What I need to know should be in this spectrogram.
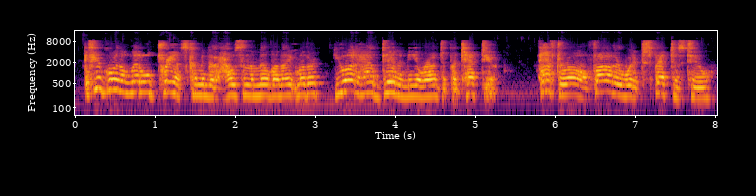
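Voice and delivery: put-on high, fast boyish voice; cocky young twin. A narrator's reading. Twin boy telling his mother they'll protect her, cocky. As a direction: rattle it off like a bragging kid.

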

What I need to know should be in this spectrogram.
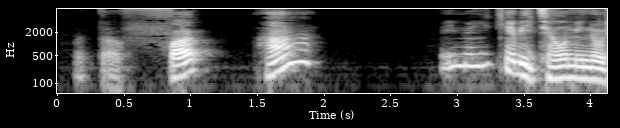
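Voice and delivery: floored by the news, voice jumps up high; shocked outrage. Acted. Man told he'll have bad luck, shocked and high.

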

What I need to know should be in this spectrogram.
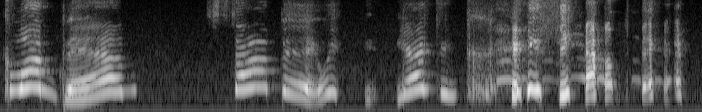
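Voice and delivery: high, whiny mock protest; drawn-out high plea cracking up; helpless pleading uncle. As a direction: imitate the pestered relative, breaking into laughter. Repeating pestered uncle impression, breaking into laughter.

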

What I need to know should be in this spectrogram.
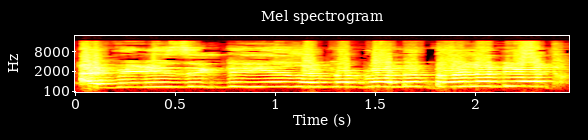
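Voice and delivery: high, loud imitation of the wail; laugh-crying copy of the old man; mock Indian old man. Friend mimicking the lost old man, loud laughing wail. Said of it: "Why is he Indian?".

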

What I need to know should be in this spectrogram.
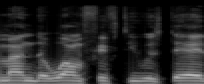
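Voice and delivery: ordinary delivery

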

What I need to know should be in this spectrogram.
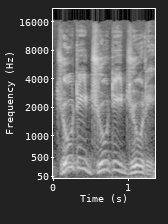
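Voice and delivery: high, lightly put-on old Hollywood voice doing Cary Grant; a hint of Cary Grant's transatlantic accent; Cary Grant impression. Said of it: "it sounds like Cary Grant".

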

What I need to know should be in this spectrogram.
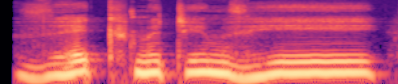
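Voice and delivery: slow, chant-like healing rhyme; slow, breathy healing charm; murmured incantation. A narrator's reading. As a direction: murmur a soothing spell, drawing out the words. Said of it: "und murmelte".

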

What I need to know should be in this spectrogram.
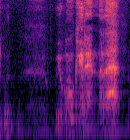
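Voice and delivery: drops to a secret whisper to skip the tangent; whispered aside. Real, not acted. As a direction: whisper it like a throwaway confession.

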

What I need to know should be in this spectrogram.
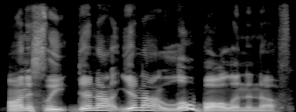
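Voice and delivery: normal talking voice

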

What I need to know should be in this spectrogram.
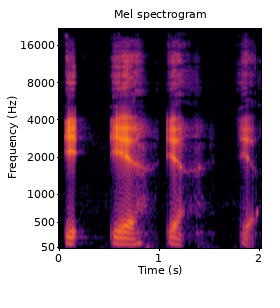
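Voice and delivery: imitating a distracted, uneasy friend; short, absent yeahs with gaps between; anxious, distracted. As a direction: act lightly on edge mid-conversation. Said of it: "having an anxiety attack".

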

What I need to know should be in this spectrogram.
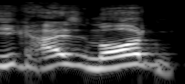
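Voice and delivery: badly faked German phrase; mangled German words, hammed up; mock German. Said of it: "Jeg kan sige".

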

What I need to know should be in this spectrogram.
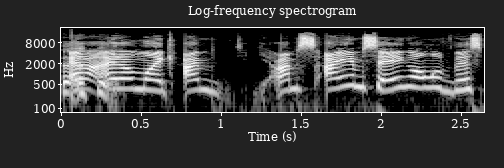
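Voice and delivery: high, bright service-desk politeness; sweet customer service voice. Retold or imitated. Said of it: "in my customer service voice".

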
